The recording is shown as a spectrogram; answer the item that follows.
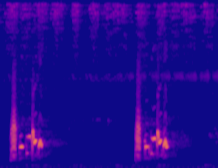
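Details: Loud sooty-headed bulbul lure song meant to make wild birds agitated: two matching chirpy phrases, each a sharp opening note running into three quick bubbly whistles, a little over a second apart.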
